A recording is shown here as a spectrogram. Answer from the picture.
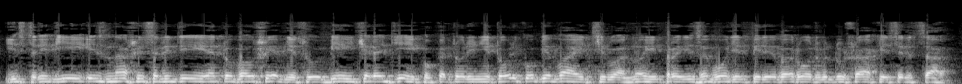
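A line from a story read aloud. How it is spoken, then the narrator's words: Loud shouting. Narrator (Russian): они громко кричали, обращаясь к судье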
